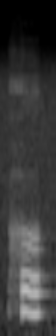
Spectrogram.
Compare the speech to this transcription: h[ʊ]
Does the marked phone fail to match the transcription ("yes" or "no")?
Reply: no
